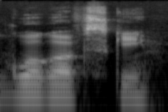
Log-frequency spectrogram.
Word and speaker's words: Głogowski: My name is pronounced Głogowski. But in Polish, W is pronounced different than W in English, so it's also a tricky question.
